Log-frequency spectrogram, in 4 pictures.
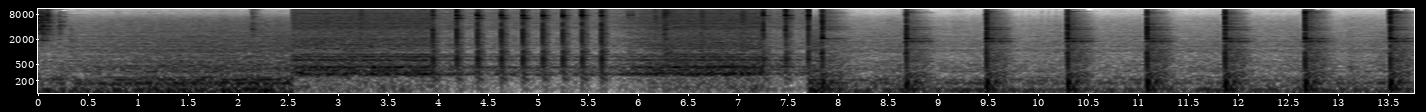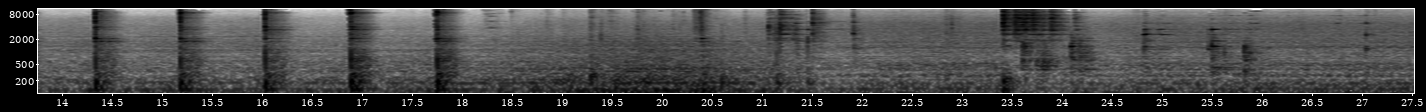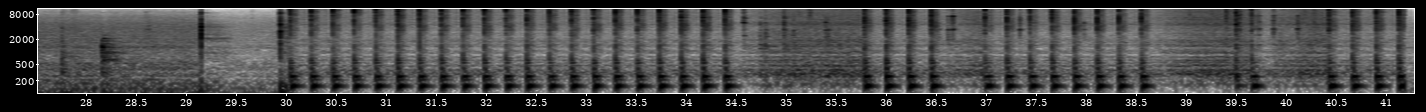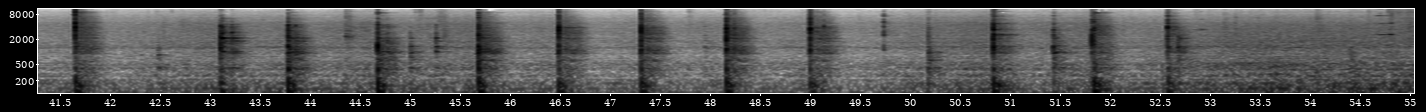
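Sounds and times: hammer striking metal punch: 3.9 - 6.0, 7.2 - 18.1, 29.2 - 34.6, 35.8 - 38.8, 39.5 - 42.0, 45.7 - 49.4, 50.8 - 51.2.

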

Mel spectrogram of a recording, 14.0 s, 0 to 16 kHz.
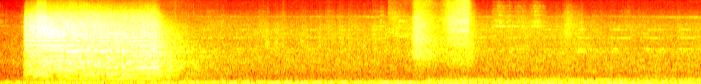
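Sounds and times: locomotive engines rumbling: 0.0 - 14.0
locomotive air horn blast: 0.4 - 4.1.

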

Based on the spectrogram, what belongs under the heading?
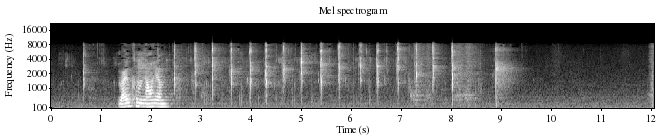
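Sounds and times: wet lip smacks from chewing: 0.2 - 1.4, 2.3 - 9.4.

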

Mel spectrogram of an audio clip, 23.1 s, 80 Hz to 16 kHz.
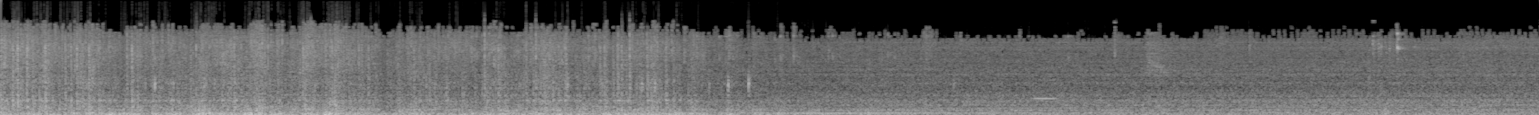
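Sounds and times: rattling knocks: 0.0 - 12.1
bus engine drone: 0.0 - 23.0
road rumble: 0.0 - 23.0.

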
